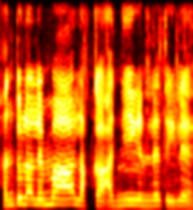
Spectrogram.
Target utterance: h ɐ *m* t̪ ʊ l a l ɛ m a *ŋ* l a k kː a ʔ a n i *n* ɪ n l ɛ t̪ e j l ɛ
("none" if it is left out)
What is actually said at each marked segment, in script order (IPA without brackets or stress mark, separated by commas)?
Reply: n, none, ŋ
